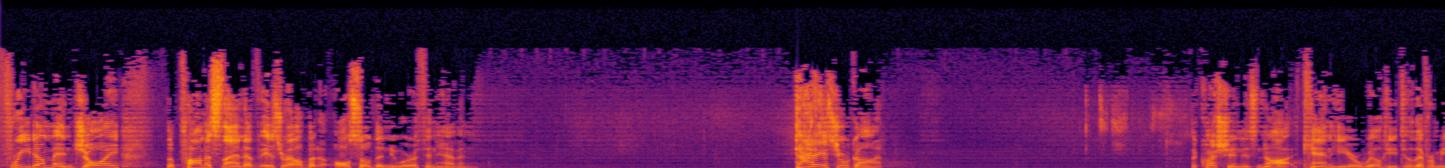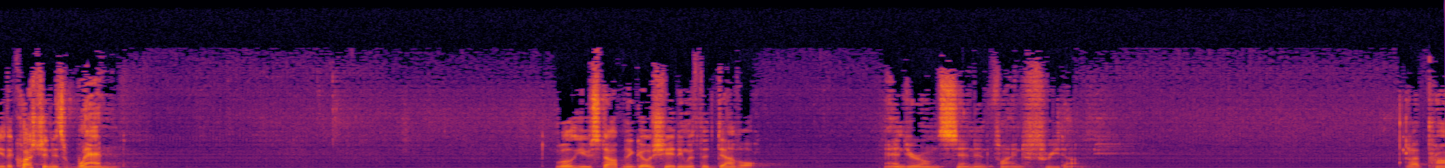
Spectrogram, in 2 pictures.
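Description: A man speaks calmly into a headset microphone, in bursts with pauses.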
